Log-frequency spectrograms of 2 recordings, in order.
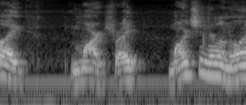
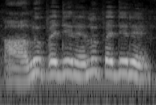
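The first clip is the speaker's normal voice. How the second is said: higher-pitched mock crowd chatter; imitating excited gossip; 7 semitones higher than usual. Storyteller mimics partygoers naming the culprit, excited gossip. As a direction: pass the rumor along in a raised, mimicking voice.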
